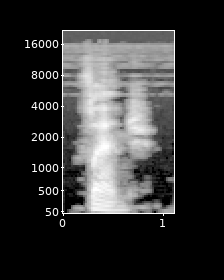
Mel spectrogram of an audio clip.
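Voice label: "flange", Australian English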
